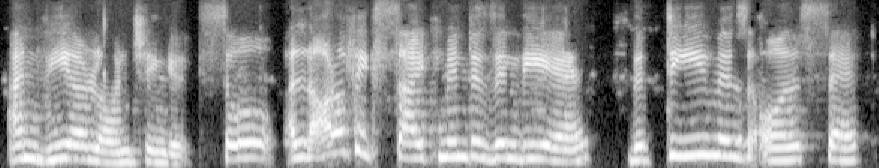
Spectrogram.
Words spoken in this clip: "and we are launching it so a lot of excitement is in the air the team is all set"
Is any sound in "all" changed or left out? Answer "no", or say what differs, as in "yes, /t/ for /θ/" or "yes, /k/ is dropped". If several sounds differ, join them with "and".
no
